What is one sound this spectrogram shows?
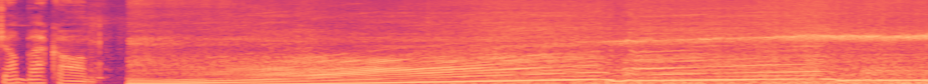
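A motorcycle engine revs up steadily as it accelerates, with brief dips at each gear change.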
